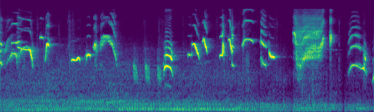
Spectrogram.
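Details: Oriental magpie-robin in full, continuous ngobra song, played as a lure to make other birds sing: dense, high whistled notes, quick upslurs and chattery phrases, with a brief harsh rasping burst near the end and a low background hum.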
